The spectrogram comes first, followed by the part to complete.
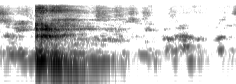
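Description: A man clears his throat once, loudly, about a third of a second in, the sound falling in pitch as it dies away.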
